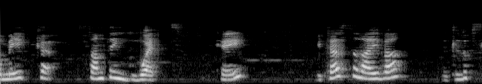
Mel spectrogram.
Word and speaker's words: saliva: Also, we have in the mouth saliva. Saliva, we can divide it into 3 syllables. Okay, sa. Then we have l, I, li, salai, and then we have the va, saliva.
